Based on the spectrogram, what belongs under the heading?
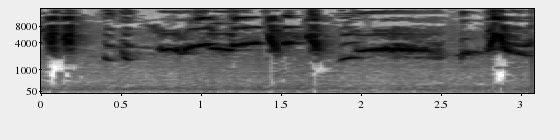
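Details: Oriental magpie-robin (kacer) singing loudly in the open ngeplong style, calling out to a rival: sweet whistled phrases that slur up and down, broken by short sharp chip bursts over about three seconds.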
